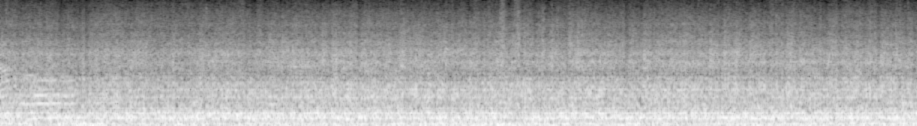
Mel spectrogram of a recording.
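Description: Steady running noise of a moving train heard from on board: wheels rumbling on the rails.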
